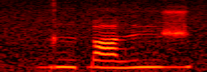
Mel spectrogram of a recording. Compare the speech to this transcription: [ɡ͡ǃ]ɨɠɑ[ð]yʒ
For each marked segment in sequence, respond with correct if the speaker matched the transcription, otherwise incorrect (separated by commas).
incorrect, correct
